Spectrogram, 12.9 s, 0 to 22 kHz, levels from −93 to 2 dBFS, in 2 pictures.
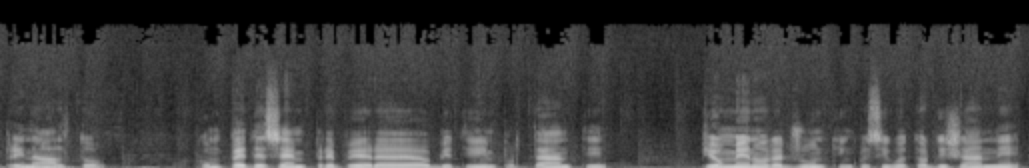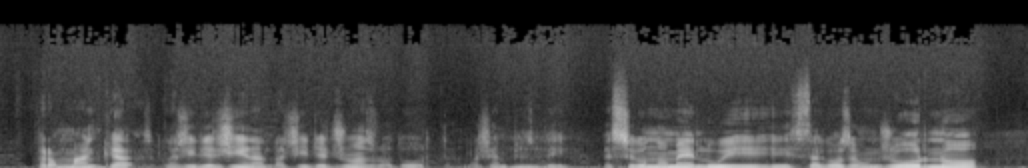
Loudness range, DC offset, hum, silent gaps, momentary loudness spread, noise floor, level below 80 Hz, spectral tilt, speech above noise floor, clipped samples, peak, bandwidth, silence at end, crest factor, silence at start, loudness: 4 LU; under 0.1%; none; none; 13 LU; -47 dBFS; -40 dBFS; -5 dB/octave; 23 dB; under 0.1%; -4 dBFS; 19 kHz; 0 s; 20 dB; 0 s; -24 LUFS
